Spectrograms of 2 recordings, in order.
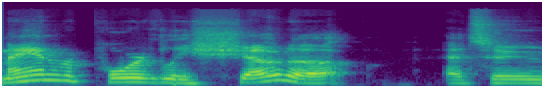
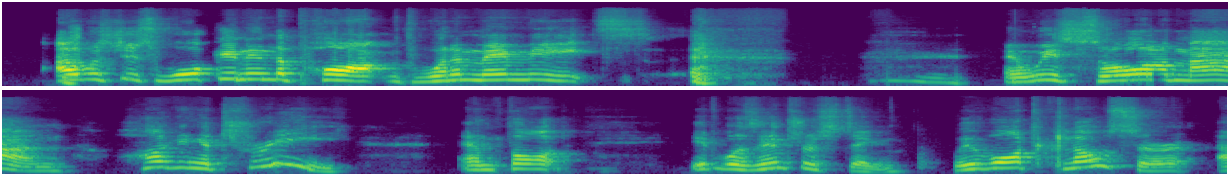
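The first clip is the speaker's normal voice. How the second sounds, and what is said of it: Put-on British accent sounding Irish. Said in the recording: “I gotta do it in the accent. ... I feel like I sound Irish. I don't sound British. ... you sound like a goddamn leprechaun. It's spot on.”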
